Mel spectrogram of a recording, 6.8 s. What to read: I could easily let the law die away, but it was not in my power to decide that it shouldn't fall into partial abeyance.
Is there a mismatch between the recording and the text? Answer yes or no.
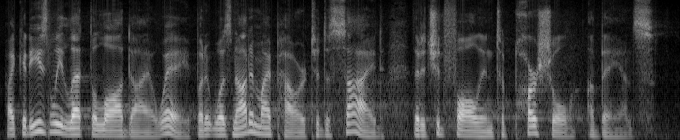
yes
